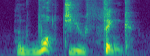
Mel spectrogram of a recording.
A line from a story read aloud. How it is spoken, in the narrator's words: grumbled March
